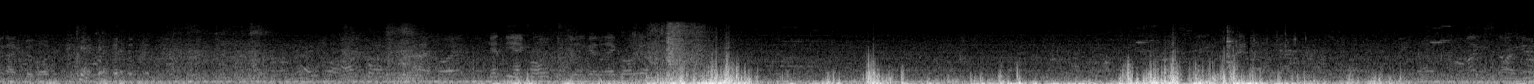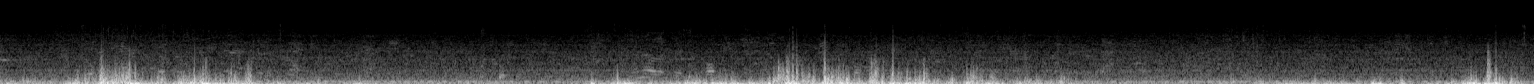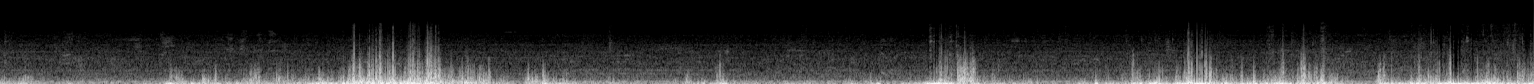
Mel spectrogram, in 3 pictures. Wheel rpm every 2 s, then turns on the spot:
0, 0, 0, 0, 0, 0, 0, 0, 0, 0, 0, 0, 0, 0, 0, 0, 0, 0, 0, 0, 0, 0, 0.
none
